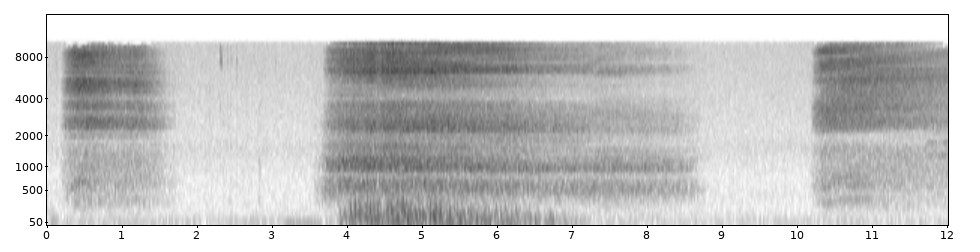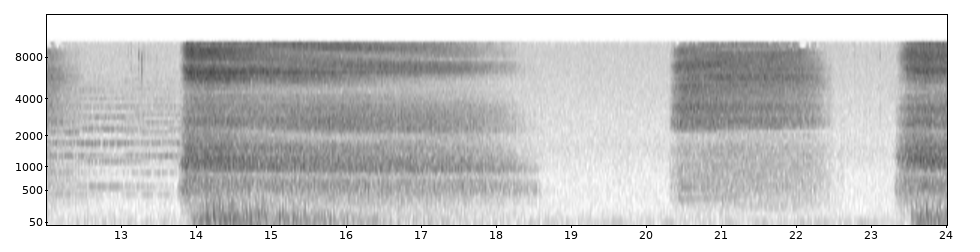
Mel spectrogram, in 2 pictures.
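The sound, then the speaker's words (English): Three slow, deep breaths drawn into the belly, long airy inhalations and exhalations alternating with short pauses, with no talking. “I want you to breathe with me. Just 3 really deep breaths into your belly.”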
